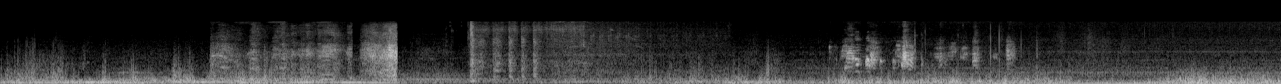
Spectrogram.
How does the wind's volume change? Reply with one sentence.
The volume of the wind goes down, then up.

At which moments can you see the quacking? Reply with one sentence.
The quacking can be heard from 2.1 to 4.0 s and from 8.2 to 10.2 s.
